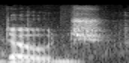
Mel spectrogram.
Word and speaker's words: Doge: It's pronounced dog. It's just the spelling that's weird, Kurt.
